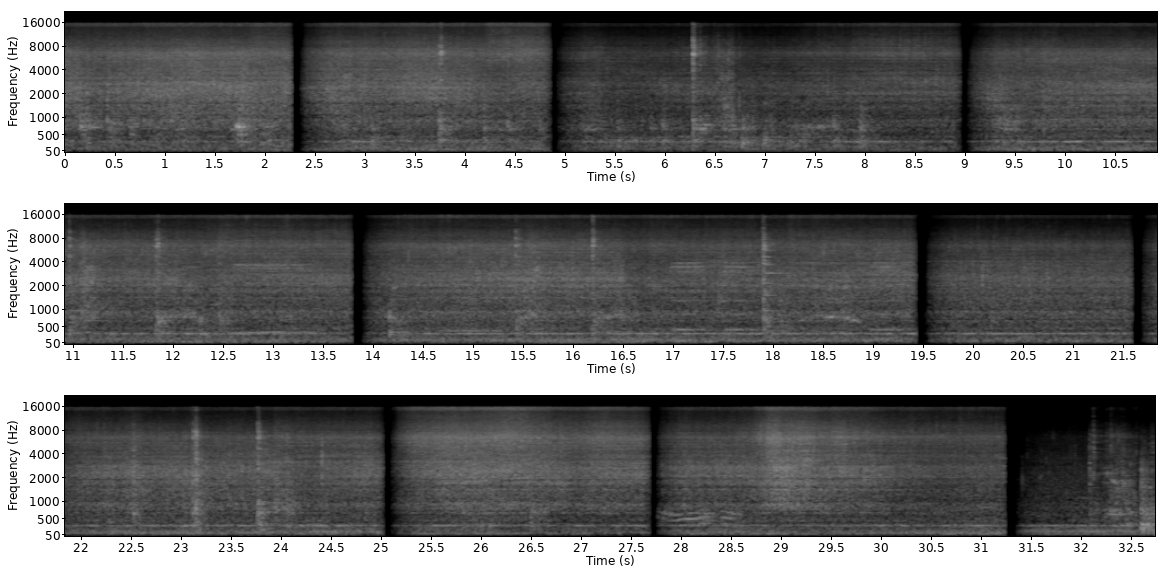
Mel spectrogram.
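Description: Spiced mixed vegetables sizzling in oil in a steel kadai, stirred with a metal spatula that clicks and scrapes against the pan. The sound breaks off abruptly every few seconds and starts again.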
